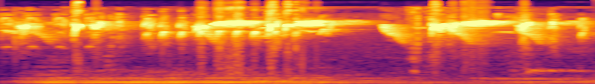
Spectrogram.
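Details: A sunbird lure recording meant for trapping birds, with high, thin twittering and short sweeping whistles tumbling over one another, and a steady low hum underneath.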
